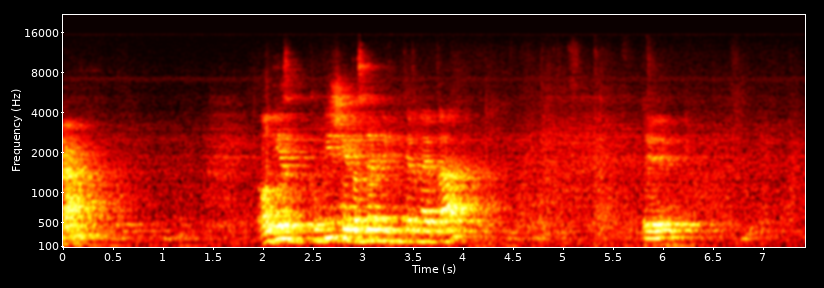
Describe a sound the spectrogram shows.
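A young man speaks into a microphone.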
